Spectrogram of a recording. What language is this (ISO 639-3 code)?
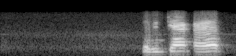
mar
